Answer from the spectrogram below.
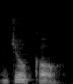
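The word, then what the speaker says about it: Jocko: um Jackal willink's book Jacob willink is like a Draco yeah like uh you spell it Joko like j-o-c-k-o willink um extreme ownership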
